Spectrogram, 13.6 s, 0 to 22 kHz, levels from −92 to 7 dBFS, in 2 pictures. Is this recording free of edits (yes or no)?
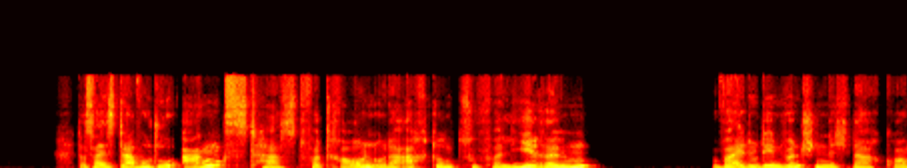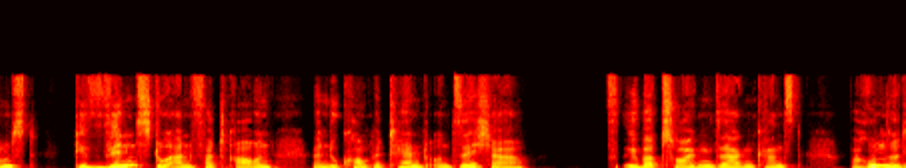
yes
